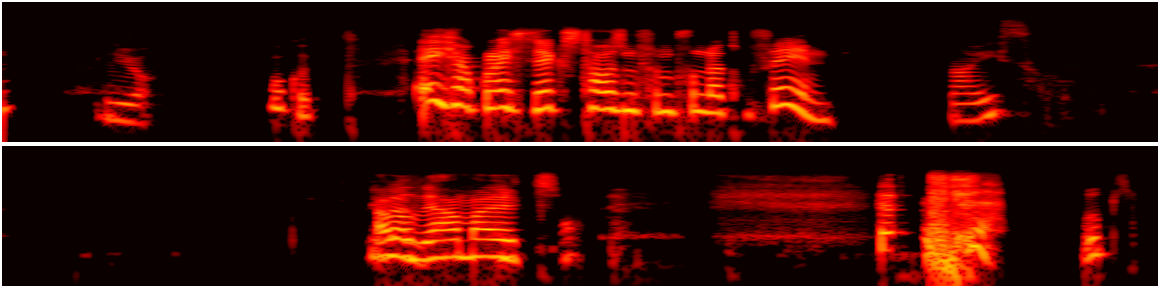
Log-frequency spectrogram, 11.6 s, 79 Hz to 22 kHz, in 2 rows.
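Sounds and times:
speech: 0.0s - 5.2s, 7.6s - 9.6s, 10.2s - 11.5s
loud sharp sneeze: 10.2s - 10.8s.

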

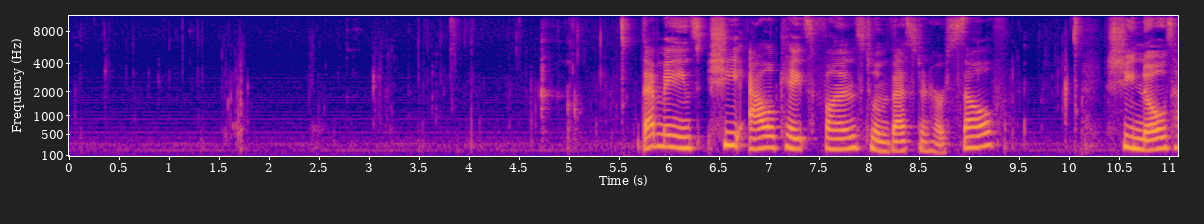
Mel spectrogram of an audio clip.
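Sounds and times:
person sipping a drink: 0.0s - 5.6s, 9.4s - 10.2s
wet mouth clicks: 0.0s - 5.7s, 9.3s - 10.2s
low hum: 0.0s - 11.0s
soft swallowing: 0.1s - 5.6s
speech: 5.8s - 9.4s, 10.5s - 11.0s.

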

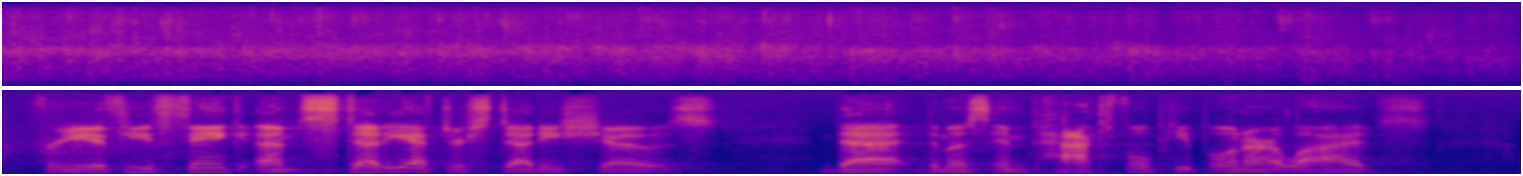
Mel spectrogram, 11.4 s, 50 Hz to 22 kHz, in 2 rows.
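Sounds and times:
audience applause: 0.0s - 5.8s
speech: 5.8s - 11.3s.

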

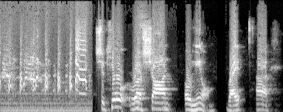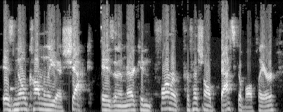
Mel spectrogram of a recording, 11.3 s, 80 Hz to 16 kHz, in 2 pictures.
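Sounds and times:
chicken clucking: 0.0s - 1.9s
steady low hum: 0.0s - 8.7s
speech: 2.0s - 11.3s.

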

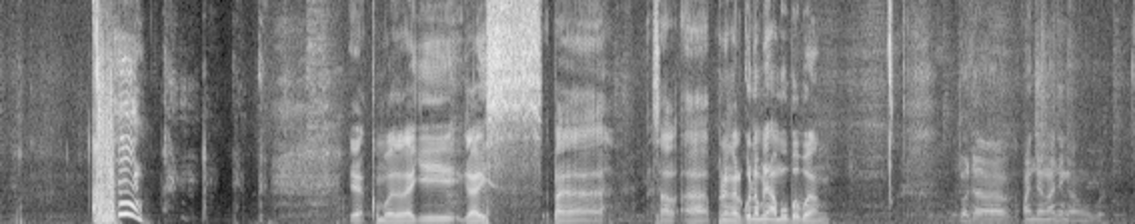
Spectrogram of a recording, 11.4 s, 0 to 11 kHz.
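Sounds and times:
person coughing: 0.9s - 1.5s
speech: 3.5s - 8.4s, 9.6s - 11.3s.

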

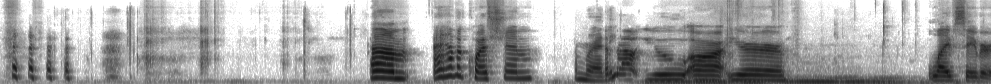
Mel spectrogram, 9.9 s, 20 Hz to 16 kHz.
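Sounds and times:
bitten-off piece of red hard candy cane being chewed: 0.8s - 3.6s
speech: 3.7s - 8.0s, 9.3s - 9.9s.

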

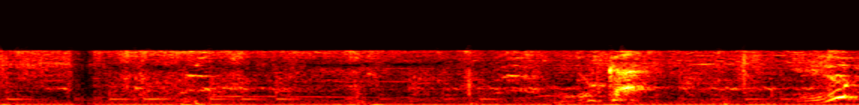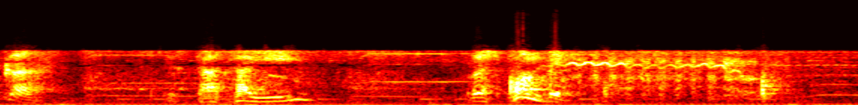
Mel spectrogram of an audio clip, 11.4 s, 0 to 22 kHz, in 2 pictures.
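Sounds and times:
speech: 5.8s - 6.1s, 7.0s - 7.9s, 8.8s - 9.7s
horses whinnying nervously: 9.3s - 11.4s.

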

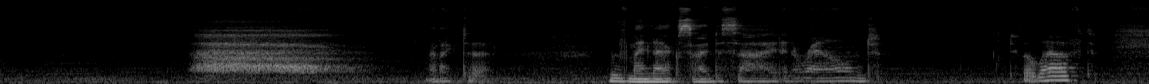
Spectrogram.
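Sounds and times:
deep breath during a relaxation and stretching exercise: 1.9s - 3.9s, 5.1s - 6.0s, 11.1s - 11.4s
speech: 6.1s - 8.9s, 10.2s - 11.4s.

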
